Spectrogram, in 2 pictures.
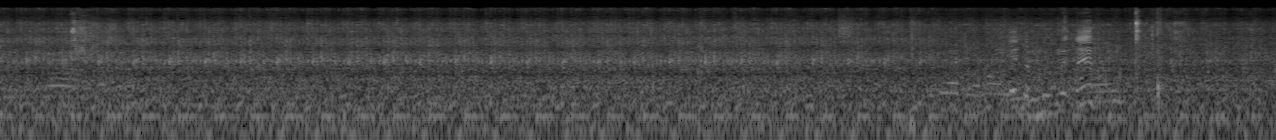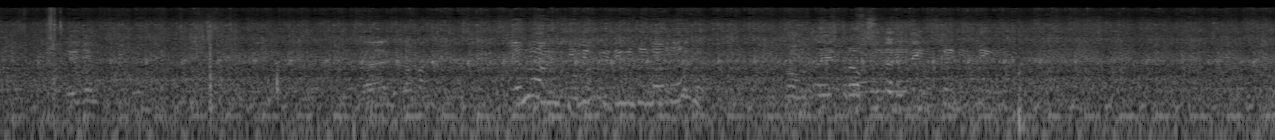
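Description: A boat engine drones.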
